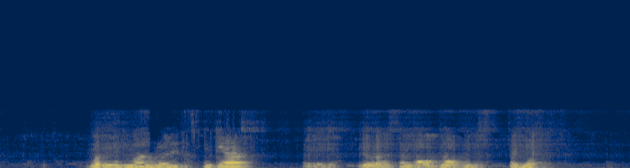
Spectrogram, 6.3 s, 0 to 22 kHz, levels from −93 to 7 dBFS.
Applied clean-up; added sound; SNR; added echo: neural mask model DeepFilterNet 3.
